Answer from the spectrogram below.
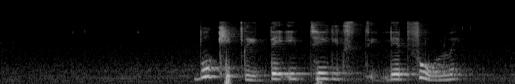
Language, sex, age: Swati, female, 20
